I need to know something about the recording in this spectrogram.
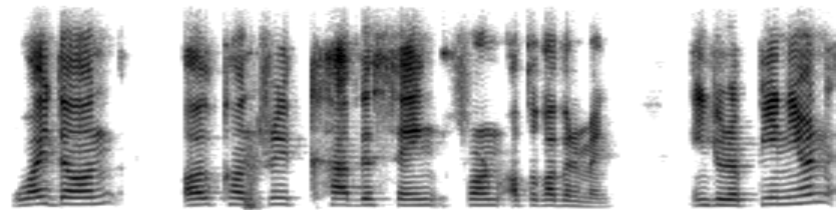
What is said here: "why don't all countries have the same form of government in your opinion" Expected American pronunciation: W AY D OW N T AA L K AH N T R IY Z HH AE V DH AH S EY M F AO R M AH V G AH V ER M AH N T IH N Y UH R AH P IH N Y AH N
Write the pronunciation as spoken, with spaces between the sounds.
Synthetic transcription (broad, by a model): W AY D OW N T AA L K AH N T R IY HH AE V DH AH S EY M F AO R M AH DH G AH V ER M AH N T IH N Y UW R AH P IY N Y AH N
